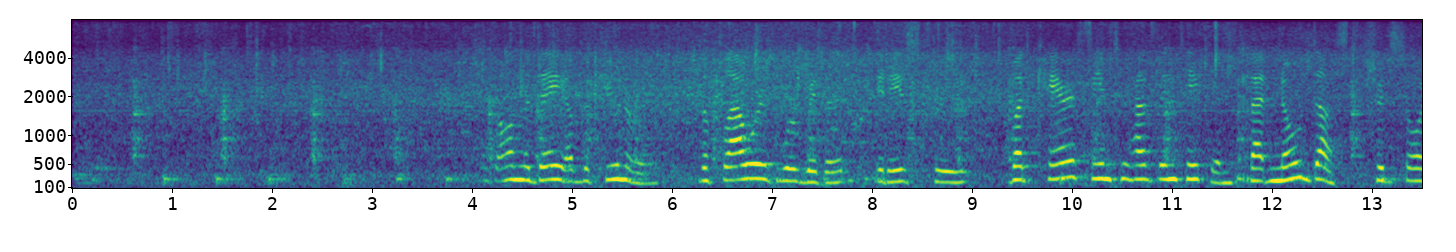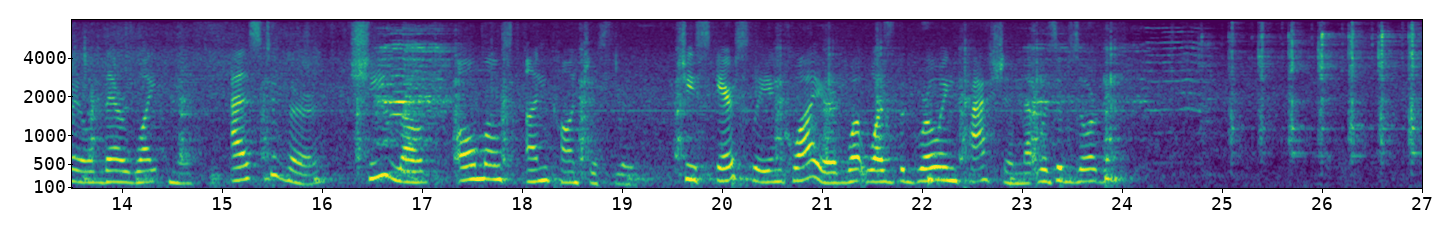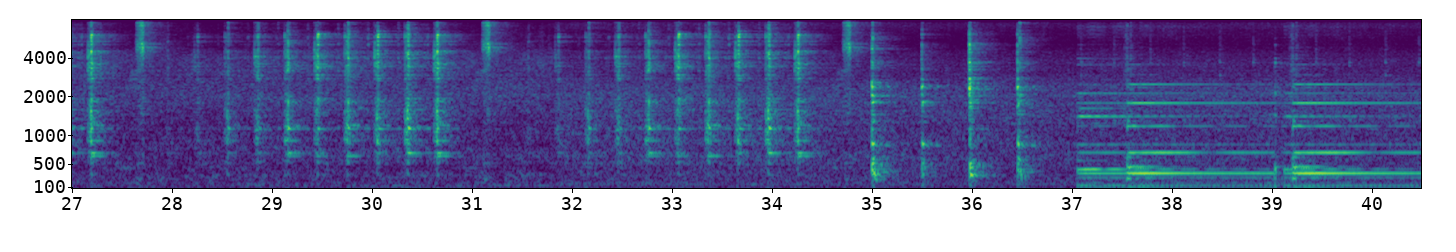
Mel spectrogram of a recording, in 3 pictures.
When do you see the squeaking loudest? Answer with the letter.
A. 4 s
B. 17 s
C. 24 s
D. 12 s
B.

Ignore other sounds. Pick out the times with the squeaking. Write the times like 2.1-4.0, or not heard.
16.5-17.3, 22.9-24.9.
